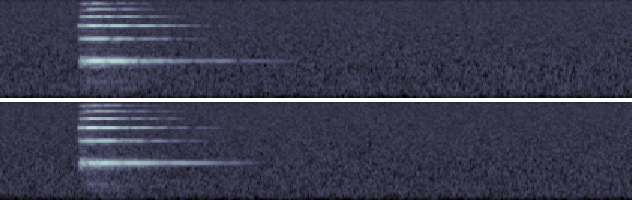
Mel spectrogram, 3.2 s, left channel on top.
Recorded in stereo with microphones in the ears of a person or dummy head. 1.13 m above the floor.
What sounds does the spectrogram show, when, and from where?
0.4 s a violin: 10° right (ahead or behind), 2 m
